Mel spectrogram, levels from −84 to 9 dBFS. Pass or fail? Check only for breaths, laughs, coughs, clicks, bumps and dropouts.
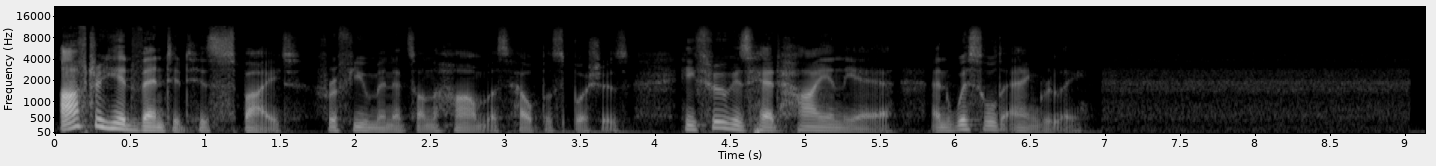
pass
